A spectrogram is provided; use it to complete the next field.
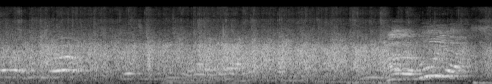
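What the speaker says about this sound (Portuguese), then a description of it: "Você pode aplaudir o Senhor?" Congregation applauding during a church service, dense sustained clapping from many hands with voices and shouts of praise mixed in over it.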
